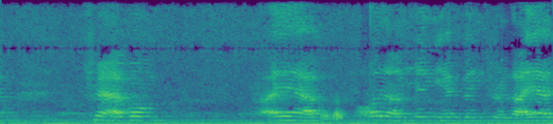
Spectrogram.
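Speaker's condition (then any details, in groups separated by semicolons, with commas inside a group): Cerebral palsy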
